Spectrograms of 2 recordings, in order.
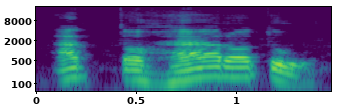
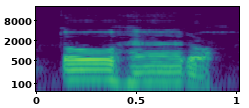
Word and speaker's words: Thaharah: oke Ya benar sekali membacanya adalah at thaharatu atau Thaharah yang artinya adalah bersuci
